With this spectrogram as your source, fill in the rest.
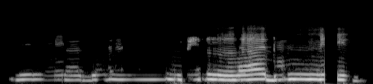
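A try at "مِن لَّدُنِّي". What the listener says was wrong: Ingat ya, saya nggak suka kalau bacaan idgham bila gunnah tuh di ayun gitu loh. Min ladu. Jadi ketemu lam itu sama aja huruf lam tasydid. Nunnya nggak ada. Itu kayak kita baca illa. Bacaan illa aja. Illa.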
